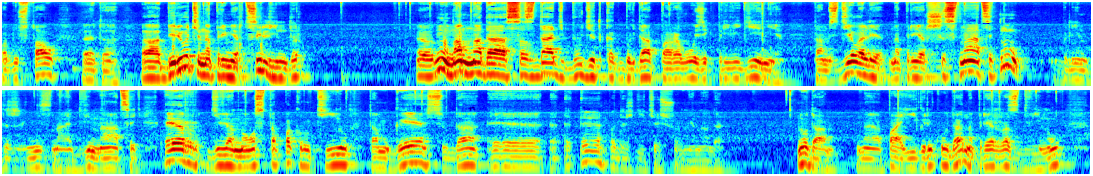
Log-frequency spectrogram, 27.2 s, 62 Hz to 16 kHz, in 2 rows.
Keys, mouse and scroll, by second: 0.2-2.6 drag, 2.6 shift+a, 3.6 KP_1, 4.7 KP_3, 9.5-14.7 drag, 15.9 r, 17.9 g, 19.3 s.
